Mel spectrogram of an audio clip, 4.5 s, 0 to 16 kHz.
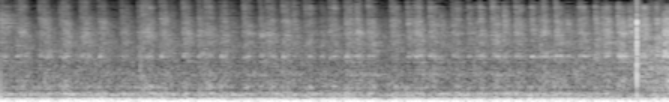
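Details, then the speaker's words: Small-block Ford 306 with GT40P heads, Anderson N41 cam and a Holley double pumper, idle mixture screws turned out about half a turn: a deep, lumpy idle that holds an even beat, with AFR steady around 11.5. "you can hear the idle come down too so now you can see it's consistently staying in the 11's"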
